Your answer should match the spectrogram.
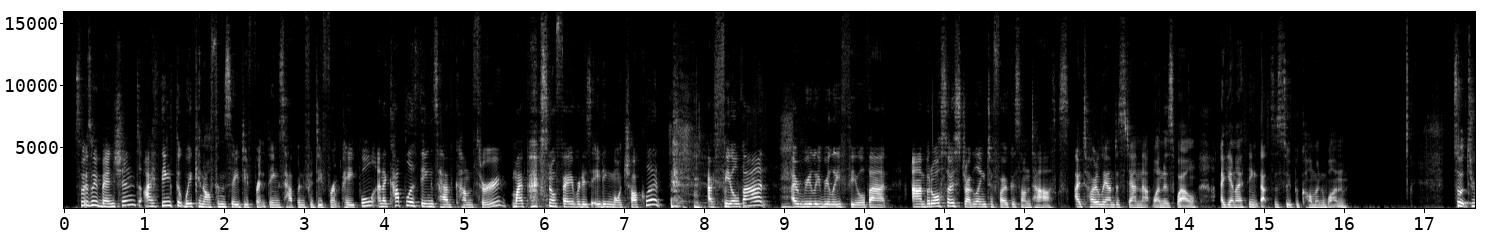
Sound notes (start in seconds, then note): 7.6 laughs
